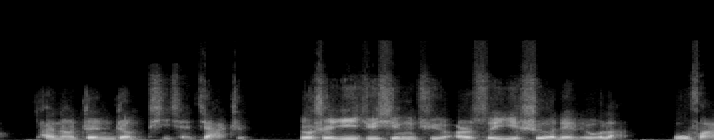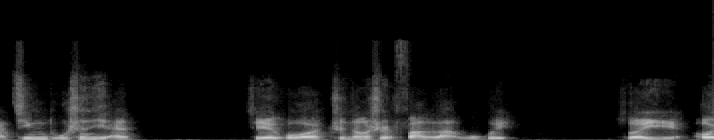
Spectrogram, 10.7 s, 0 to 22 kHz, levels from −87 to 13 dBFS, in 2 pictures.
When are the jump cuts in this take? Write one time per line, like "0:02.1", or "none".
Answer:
0:02.1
